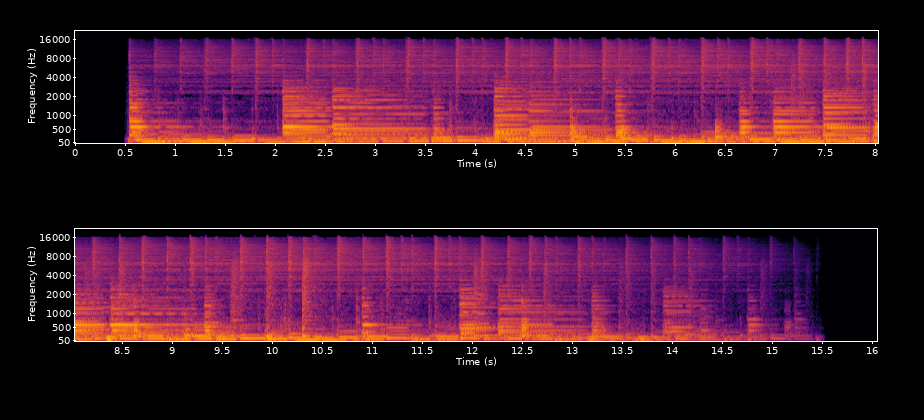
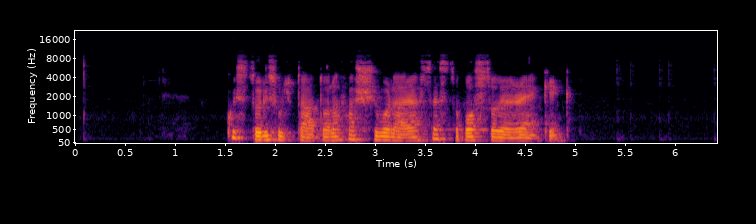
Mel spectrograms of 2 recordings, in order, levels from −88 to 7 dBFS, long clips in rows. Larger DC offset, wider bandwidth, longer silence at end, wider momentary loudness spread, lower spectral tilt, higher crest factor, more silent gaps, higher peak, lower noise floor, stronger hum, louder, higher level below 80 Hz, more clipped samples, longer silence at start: neither; first, 17.5 kHz vs 9.2 kHz; second, 0.75 s vs 1.5 s; about the same, 10 LU vs 9 LU; about the same, -5 dB/octave vs -5.5 dB/octave; second, 16 dB vs 22 dB; neither; about the same, -2 dBFS vs -4 dBFS; second, -41 dBFS vs -73 dBFS; neither; first, -18 LUFS vs -23 LUFS; first, -26 dBFS vs -60 dBFS; neither; second, 0.5 s vs 1.5 s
